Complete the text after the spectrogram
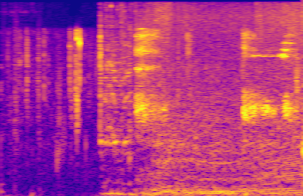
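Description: A car engine runs.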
